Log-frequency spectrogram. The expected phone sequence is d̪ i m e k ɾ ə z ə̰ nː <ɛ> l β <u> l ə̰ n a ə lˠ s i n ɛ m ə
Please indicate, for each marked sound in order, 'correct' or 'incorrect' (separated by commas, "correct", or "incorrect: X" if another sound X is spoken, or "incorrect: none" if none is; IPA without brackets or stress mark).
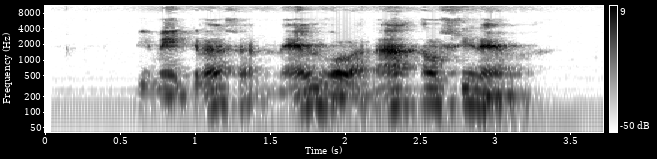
correct, incorrect: ɔ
